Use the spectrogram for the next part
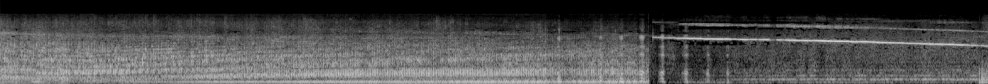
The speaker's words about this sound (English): That was like a prop jet or something.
